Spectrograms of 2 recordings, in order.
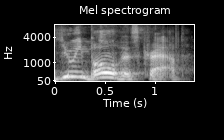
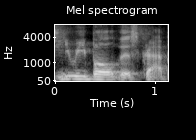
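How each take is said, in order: First: Mock misreading. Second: Said in the usual way. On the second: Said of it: "Uwe Boll".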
